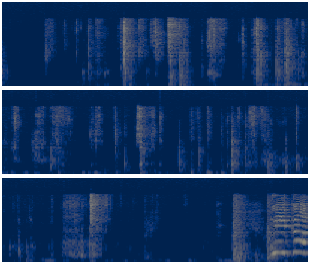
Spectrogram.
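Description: Cardboard boxes rustle and tap as they are handled.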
